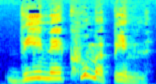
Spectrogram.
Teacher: Wenn dieses i hinter einem Wort steht, das auf einen Vokal ausgeht, dann wird zwischen die beiden Vokale ein N eingeschoben zur Vermeidung des Hiats. Das I wird dann meist als geschlossenes E ausgesprochen.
